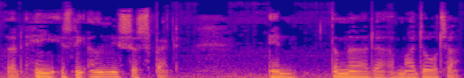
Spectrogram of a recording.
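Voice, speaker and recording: A man's voice: low voice, normal speed, dark tone, a little hiss or hum. A middle-aged man giving sober answers in an interview. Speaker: interviewee, father of a victim.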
